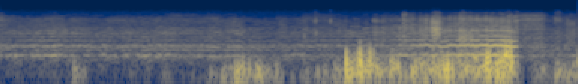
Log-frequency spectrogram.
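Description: Dense buzzing of many honeybees around a hive frame, a continuous drone with individual insects flying close and growing louder toward the end.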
